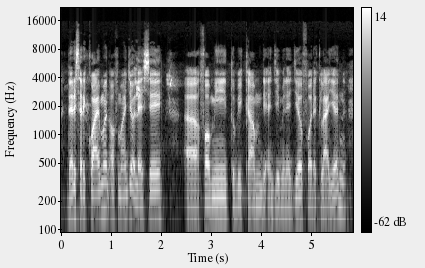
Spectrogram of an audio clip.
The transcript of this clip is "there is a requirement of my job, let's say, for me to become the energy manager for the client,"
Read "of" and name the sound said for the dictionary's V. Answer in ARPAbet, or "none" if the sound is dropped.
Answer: F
